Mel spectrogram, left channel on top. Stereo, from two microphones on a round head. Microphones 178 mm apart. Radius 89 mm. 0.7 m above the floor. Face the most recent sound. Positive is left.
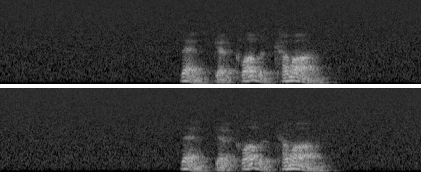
turn(degrees=65)  # may be behind; listen again after turning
